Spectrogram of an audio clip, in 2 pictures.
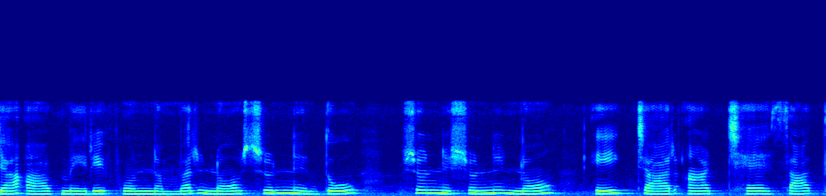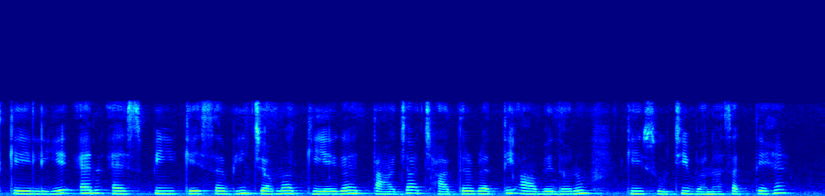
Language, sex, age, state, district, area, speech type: Hindi, female, 18-30, Madhya Pradesh, Chhindwara, urban, read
